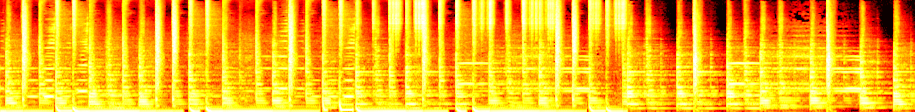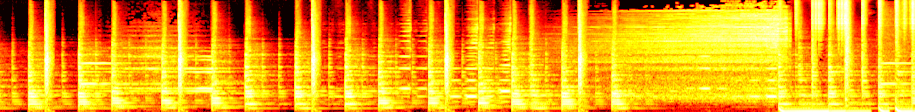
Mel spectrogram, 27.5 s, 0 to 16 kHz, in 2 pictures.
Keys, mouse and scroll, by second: 2.4-4.6 drag, 6.1-9.6 click, 11.1 ctrl+t, 13.4-23.4 drag, 23.8 click.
